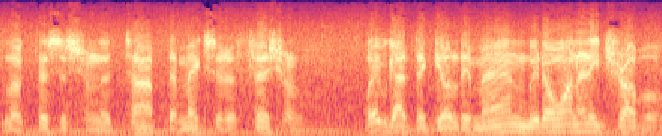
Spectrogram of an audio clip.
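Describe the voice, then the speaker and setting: A man acting a big, blunt, threatening police officer who barks orders forcefully, in 1940s radio drama style. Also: medium pitch, fast, low-quality recording. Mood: menacing. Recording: old radio broadcast with faint noise.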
